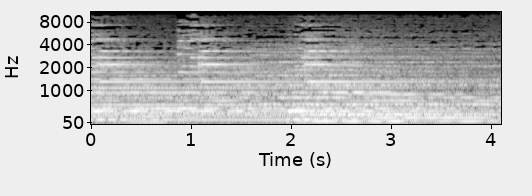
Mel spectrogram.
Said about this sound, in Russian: граб Тобольск стоит порукою, куполами золочеными, возвышаясь в небо синие, колокольным звоном радуя всякого, кто в Бога верует. По реке тот звон разносится вниз и вверх на версты многие.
